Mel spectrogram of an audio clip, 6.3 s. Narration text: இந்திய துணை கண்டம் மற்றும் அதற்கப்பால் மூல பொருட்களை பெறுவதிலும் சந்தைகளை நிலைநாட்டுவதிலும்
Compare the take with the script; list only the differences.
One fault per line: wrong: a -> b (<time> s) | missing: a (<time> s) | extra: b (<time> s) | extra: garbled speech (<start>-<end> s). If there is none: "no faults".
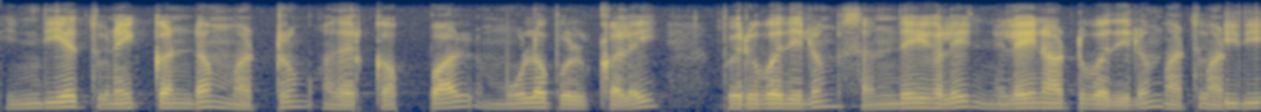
extra: garbled speech (5.8-6.3 s)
